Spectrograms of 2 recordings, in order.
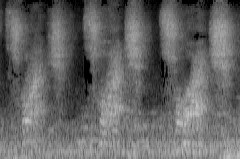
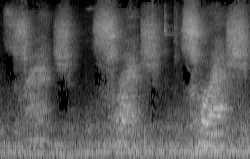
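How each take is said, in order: First: Rasping, whispery scratch, clearly audible; louder scratching. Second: Whispered, drawn-out scratching noise; very soft, rasping scratch with long hissed endings; imitated scratching. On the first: Retold or imitated. Storyteller imitating louder scratching at night, drawn out. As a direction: stretch the scratch noise out with more force. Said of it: "a little bit louder". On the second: Storyteller imitating the critter at night, softly scratching. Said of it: "and it went".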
